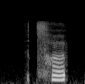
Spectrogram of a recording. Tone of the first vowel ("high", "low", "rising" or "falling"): rising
